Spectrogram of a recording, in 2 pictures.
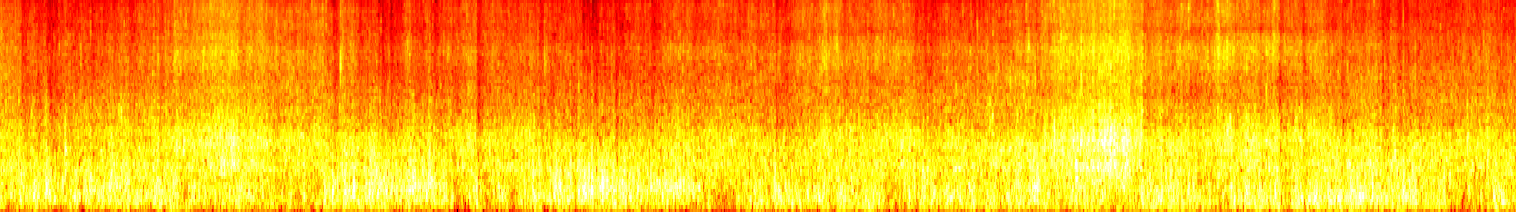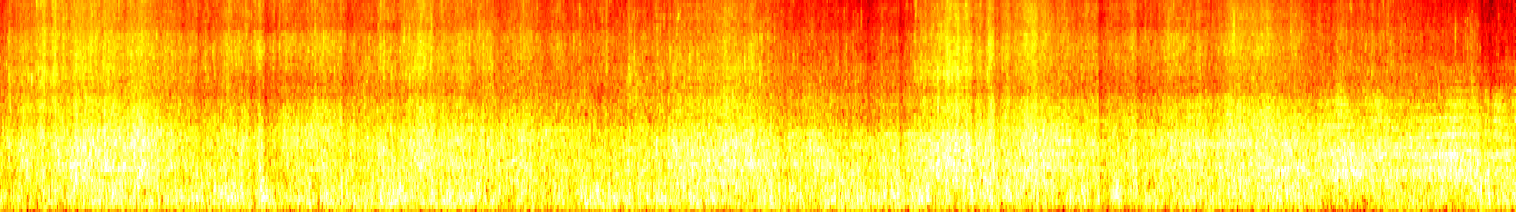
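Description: Wind buffeting the microphone over choppy water, with water rushing and splashing in uneven surges.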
